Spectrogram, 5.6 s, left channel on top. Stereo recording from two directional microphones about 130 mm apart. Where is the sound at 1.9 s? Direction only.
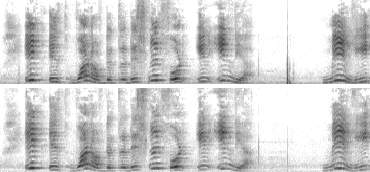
35° right (ahead or behind).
